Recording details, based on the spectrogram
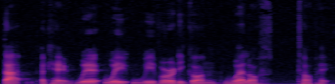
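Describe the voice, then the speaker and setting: Gravelly young London man, rambling. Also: medium pitch, steady tone, moderate pace. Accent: London English. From England. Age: 20s. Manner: rambling, joking, self-interrupting. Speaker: podcast co-host. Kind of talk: casual chat.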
